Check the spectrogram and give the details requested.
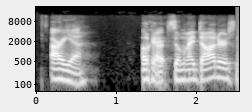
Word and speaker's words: Aryé: you i'm super excited do i pronounce your first name r yeah it's arya arya oh god i think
